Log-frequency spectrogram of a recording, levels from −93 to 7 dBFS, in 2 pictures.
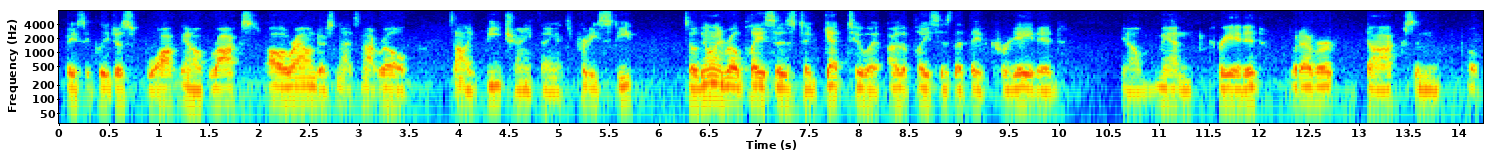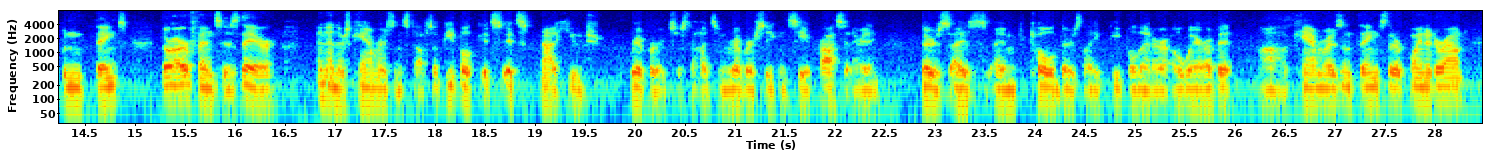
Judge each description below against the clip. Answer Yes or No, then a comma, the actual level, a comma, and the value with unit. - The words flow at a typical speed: Yes, average, 190 wpm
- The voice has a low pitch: Yes, very low, 90 Hz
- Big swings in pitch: Yes, wide, 5.9 semitones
